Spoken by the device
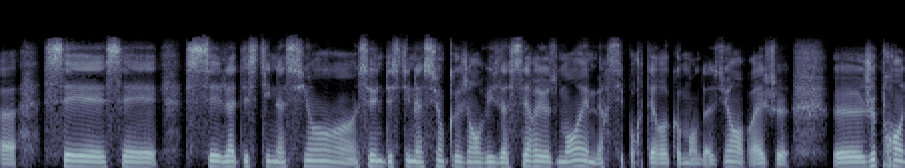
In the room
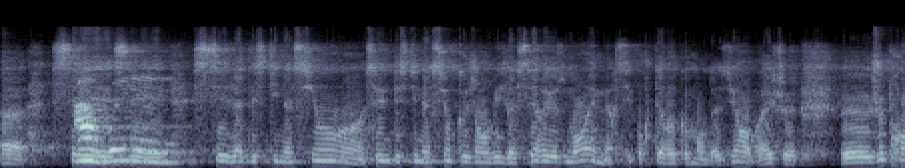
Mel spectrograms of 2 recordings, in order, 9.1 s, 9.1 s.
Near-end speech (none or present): present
